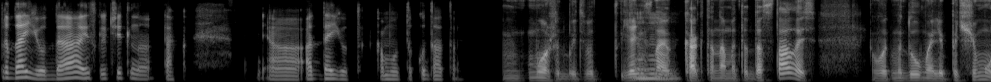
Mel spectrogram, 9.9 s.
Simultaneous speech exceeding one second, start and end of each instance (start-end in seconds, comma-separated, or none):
none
